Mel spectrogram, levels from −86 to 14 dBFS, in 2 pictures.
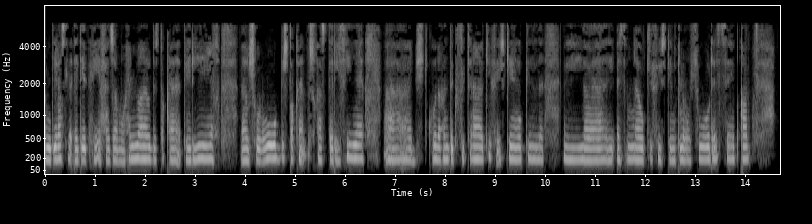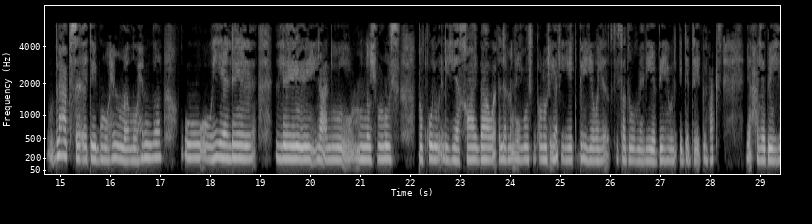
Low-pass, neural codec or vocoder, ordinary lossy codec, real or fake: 7.2 kHz; codec, 16 kHz, 1 kbps, FreqCodec, larger model; MP3, 24 kbps; fake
